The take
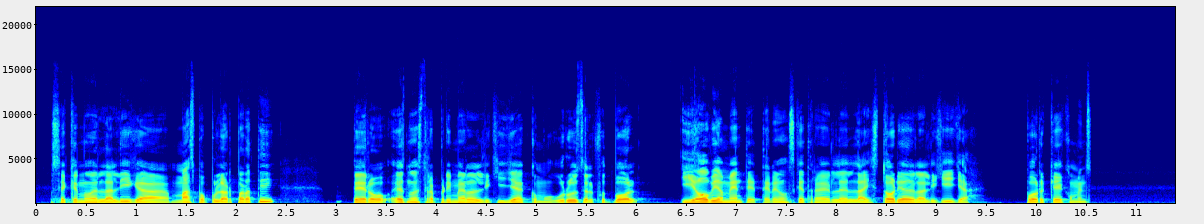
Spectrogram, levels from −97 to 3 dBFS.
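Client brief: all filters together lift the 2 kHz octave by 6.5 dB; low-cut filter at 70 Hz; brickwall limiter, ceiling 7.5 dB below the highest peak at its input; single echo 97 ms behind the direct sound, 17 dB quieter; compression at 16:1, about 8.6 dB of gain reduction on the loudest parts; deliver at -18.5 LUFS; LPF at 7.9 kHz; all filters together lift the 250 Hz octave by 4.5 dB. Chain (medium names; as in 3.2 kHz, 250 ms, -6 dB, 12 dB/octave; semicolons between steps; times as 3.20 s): high-pass 70 Hz; low-pass 7.9 kHz; peaking EQ 250 Hz +5.5 dB; peaking EQ 2 kHz +8 dB; compression 16:1, threshold -24 dBFS; peak limiter -21 dBFS; delay 97 ms -17 dB; trim +14.5 dB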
